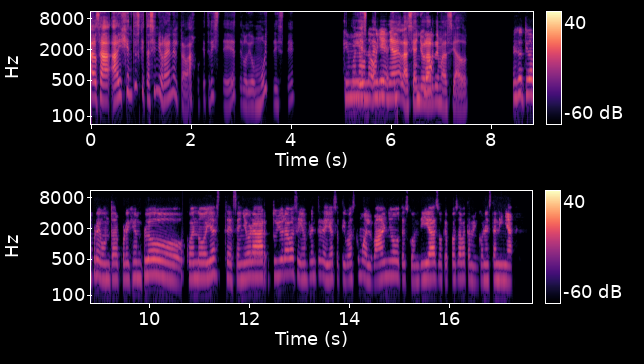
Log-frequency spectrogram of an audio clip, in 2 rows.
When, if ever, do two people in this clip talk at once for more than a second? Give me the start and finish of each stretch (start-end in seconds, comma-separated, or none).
5.0-6.9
